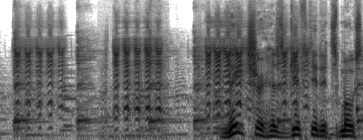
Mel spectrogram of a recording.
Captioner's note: bleating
